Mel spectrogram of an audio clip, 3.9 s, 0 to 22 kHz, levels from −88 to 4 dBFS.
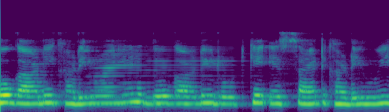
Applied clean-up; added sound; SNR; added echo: neural mask model DeepFilterNet 3.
